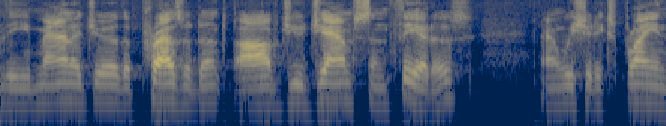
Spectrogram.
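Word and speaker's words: Jujamcyn: It's really three names, isn't it? The first couple of, the first syllable of three names? The owner of the company, Jim Binger, his three children, Judy, James, and Cynthia. That's how you got so it's Jew Jamson.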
